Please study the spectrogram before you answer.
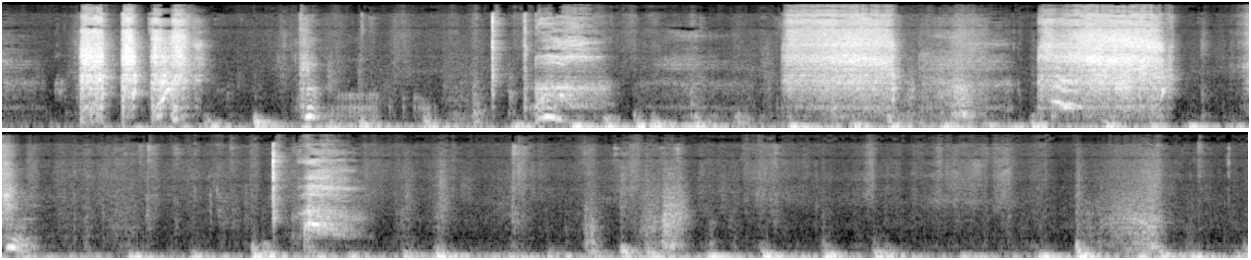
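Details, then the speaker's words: Repeated allergy sneezing: several loud sneezes with exaggerated drawn-out vocal build-ups, sniffing and a long nose-blow between them; the person says the sneezing is out of control and each nose-blow triggers another sneeze. "oh my gosh sneezing is out of control today oh gosh oh still got more it's ugh i have to sneeze huh"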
